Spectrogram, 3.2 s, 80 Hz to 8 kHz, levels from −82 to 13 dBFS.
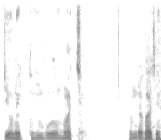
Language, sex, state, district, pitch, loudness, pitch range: Bengali, male, West Bengal, Paschim Medinipur, 115 Hz, -39 LUFS, 115-120 Hz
